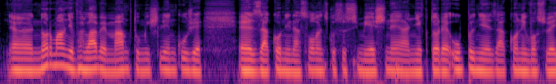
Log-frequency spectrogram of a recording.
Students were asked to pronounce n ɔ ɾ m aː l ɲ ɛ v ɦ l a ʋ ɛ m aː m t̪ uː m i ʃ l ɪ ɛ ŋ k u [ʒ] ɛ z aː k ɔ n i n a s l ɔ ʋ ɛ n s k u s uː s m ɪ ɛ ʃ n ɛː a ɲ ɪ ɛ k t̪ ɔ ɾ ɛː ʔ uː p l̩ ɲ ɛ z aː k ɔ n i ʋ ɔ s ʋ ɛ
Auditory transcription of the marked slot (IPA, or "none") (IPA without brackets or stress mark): ʒ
